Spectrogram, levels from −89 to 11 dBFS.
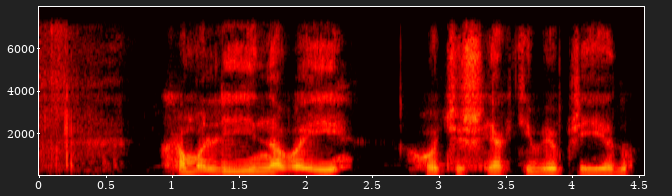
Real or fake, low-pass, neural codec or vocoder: real; 7.2 kHz; none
